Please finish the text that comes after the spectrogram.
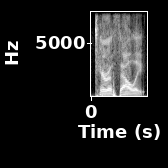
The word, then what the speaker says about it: terephthalate: Polyethylene Terephthalate. Remember that pH is silent.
